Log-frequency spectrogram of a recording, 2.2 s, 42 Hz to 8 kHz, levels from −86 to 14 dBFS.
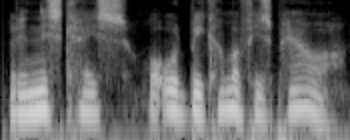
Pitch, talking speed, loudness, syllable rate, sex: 120 Hz, 275 wpm, -16 LUFS, 6.1 syllables/s, male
